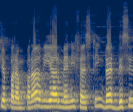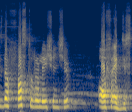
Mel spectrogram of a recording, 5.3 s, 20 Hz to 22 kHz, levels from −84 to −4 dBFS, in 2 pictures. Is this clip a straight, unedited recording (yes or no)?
yes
